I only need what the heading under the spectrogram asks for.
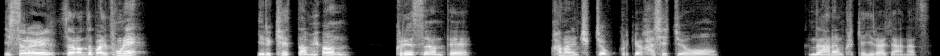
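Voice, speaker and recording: A man preaching a sermon as a pastor in a church, animated and shouting out lines of acted dialogue. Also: a little high, vocal fry. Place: church sanctuary.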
